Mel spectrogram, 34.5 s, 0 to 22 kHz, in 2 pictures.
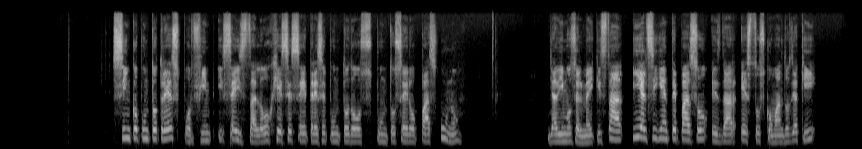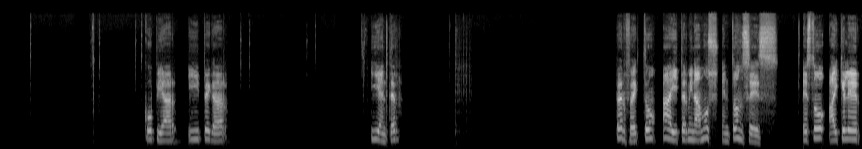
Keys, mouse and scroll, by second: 0.6-1.2 scroll down 1, 1.3-1.6 scroll up 1, 3.2-3.9 scroll down 1, 5.2-5.7 scroll down 1, 6.2-6.6 scroll down 2, 8.9-9.8 scroll down 2, 11.5-12.1 scroll down 2, 15.5-17.7 drag, 18.9 right click, 19.6 right click, 20.0 click, 21.9 right click, 23.2 click, 24.8 Return.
